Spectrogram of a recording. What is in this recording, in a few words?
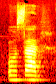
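Santali female wide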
